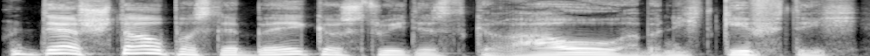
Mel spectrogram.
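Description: A man's voice: lowish voice, wildly swooping pitch, slow pace, slightly rough, no echo, studio quality, full character voice. A man voicing a clever, self-assured male detective who explains things precisely in an audiobook. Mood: mischievous. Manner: precise, explanatory, faintly mischievous.

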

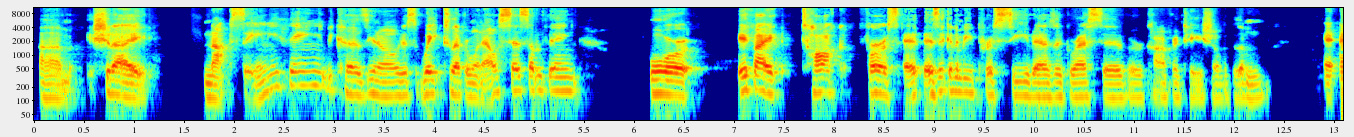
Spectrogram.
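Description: A woman's voice: a bass voice, creaky, a little mellow, breathy edge. A young woman talking on a video call from her living room, thoughtful and careful. She often restarts her sentences while she works out her point, and her voice is picked up by a laptop webcam. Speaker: panelist. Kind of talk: panel discussion over video call.

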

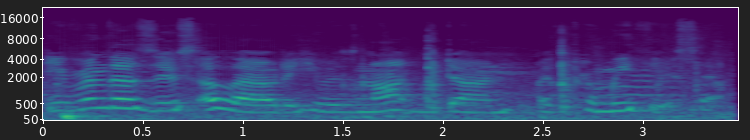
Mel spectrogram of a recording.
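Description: A woman's voice: high voice, normal speed. A woman narrating a radio play in scripted storytelling style. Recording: noisy amateur recording.

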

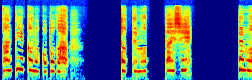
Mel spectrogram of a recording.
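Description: Tiny-voiced, shy, very high idol girl. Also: no room sound, clean studio sound. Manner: timid, halting, soft-spoken. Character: shy, gentle, hesitant teenage girl idol. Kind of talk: Japanese mobile game voice acting.

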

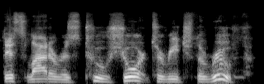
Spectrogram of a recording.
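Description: A man voicing a grumbling, short-tempered ancient Greek workman from a storybook, complaining loudly in exasperation. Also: mid-range voice, measured pace, dry recording. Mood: grumbling, irritated.

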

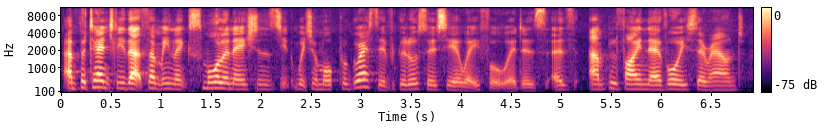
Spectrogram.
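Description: A woman in her thirties answering a question on a conference panel, measured and explanatory, often saying "you know". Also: on the low side. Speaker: panel researcher. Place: conference stage, seated in armchair. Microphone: lapel.

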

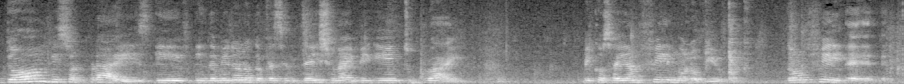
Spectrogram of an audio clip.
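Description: A middle-aged woman with a Colombian accent speaks as a motivational coach, in a fairly low voice and at a very slow, deliberate pace. Her native language is Spanish, and she is emotive, repeating phrases for emphasis. She is picked up from across a classroom. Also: darkish tone. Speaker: coach speaking to parents and children. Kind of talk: motivational presentation. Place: school classroom, indoors. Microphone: camera some meters away. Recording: roomy, noisy classroom, distant mic.

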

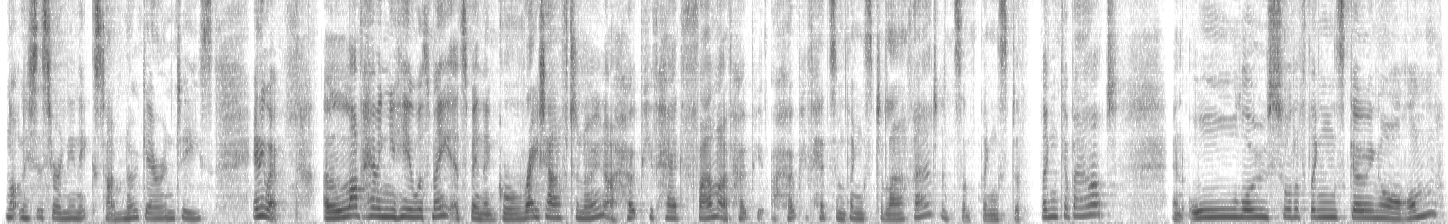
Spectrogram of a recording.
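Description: Casting: older New woman, gravelly edge, to host a casual, rambling livestream chat. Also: fairly high pitch, normal speed. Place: indoor room, home streaming setup.

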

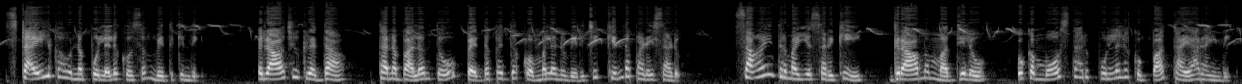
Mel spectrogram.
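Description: A woman's voice: fairly high pitch, breathy edge. A woman storyteller reading a scripted children's moral story as narration.

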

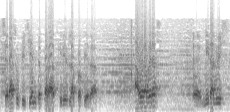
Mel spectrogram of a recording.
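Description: A man's voice: medium pitch, lively intonation, a little fast, soft background music, lightly acted, poor audio. An actor playing a proud, jovial middle-aged father in a radionovela, with a declamatory manner. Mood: excited, assured. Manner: chuckling, declamatory patriarch. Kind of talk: radionovela acting.

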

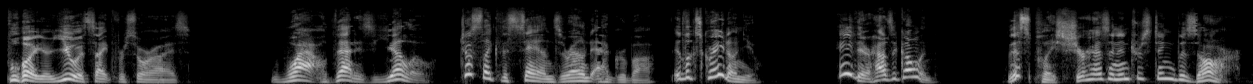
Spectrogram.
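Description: An actor voicing a cheerful, street-smart young hero in video game clips, with light, boyish, friendly and teasing delivery. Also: male voice, high voice, slightly rough, dry recording, studio quality, heavily acted. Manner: friendly, teasing, easygoing chatter.

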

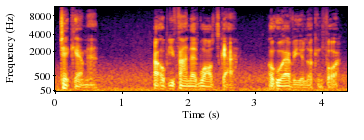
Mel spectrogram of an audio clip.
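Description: A man playing a weathered, gruff but big-hearted middle-aged pilgrim in a post-apocalyptic video game, laid-back, teasing and wistful. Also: a bass voice, fairly even intonation, moderate pace, noisy background. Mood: warm, parting. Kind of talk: naturalistic video game dialogue acting. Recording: music under the dialogue.

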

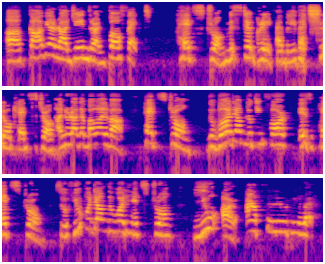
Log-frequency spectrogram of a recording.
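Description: A young woman, telling a story to children as a livestream English lesson, theatrical and emphatic, pausing to explain words. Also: high-pitched, a bit bright, poor audio. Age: young adult. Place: indoor room with bookshelves.

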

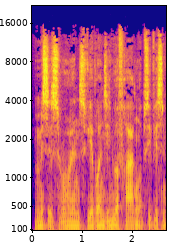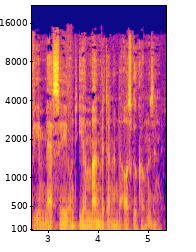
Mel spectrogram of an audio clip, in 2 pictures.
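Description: An actor playing a probing, deliberate police investigator in a German crime radio play, questioning in a measured, formal way with a gravelly voice. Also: male voice, very deep voice, fairly even intonation, full character voice. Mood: probing, tactful.

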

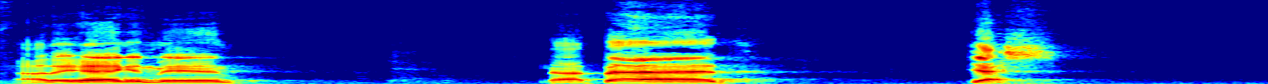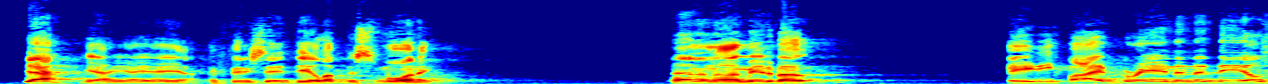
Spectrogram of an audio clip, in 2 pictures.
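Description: A man's voice: on the high side, expressive, measured pace, long pauses, bright, forceful tone, heavily acted. An actor playing an abrasive, self-important New businessman, ranting impatiently in a theatrical comic monologue of phone calls. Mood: cocky, boastful. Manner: impatient, ranting, barking orders and repeating himself. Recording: reverberant hall.

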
